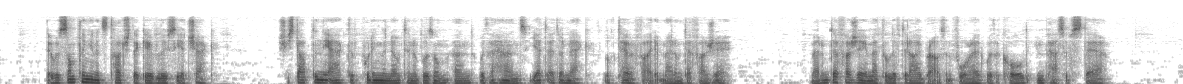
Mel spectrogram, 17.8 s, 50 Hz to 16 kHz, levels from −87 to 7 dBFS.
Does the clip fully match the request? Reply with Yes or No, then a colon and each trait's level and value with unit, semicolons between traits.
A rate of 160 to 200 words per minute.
Yes: average, 165 wpm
